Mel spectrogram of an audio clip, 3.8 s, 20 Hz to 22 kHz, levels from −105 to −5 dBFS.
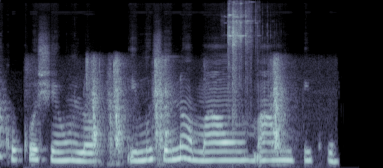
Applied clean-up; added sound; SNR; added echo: none; Coin (dropping) + Door; 6 dB; none.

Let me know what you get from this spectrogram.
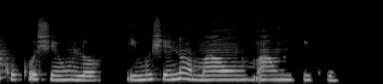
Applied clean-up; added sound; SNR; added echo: none; none; none; none.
